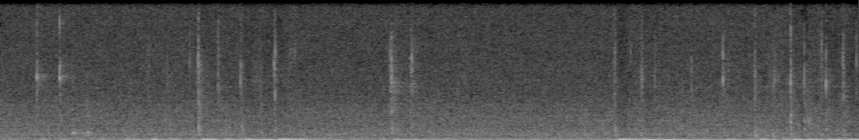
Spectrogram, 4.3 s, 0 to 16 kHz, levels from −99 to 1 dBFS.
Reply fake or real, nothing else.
fake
